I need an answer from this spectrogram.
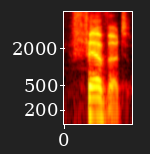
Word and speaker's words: verwirrt: Fervert. Verwit. Fervert. Oh, okay. I'm not expecting you to put on a German accent because essentially everyone is. B is an F.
